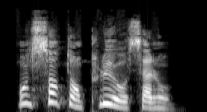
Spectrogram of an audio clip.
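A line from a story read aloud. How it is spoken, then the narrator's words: Shouting. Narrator (French): criait-elle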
